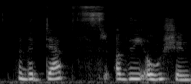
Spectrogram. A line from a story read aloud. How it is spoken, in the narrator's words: Kronos laughed so loudly the whole ship trembled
